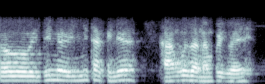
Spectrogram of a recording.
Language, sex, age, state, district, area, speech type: Bodo, male, 18-30, Assam, Chirang, urban, conversation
